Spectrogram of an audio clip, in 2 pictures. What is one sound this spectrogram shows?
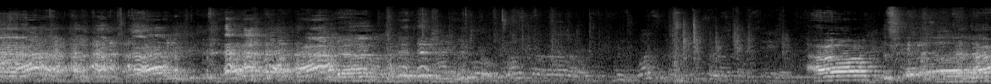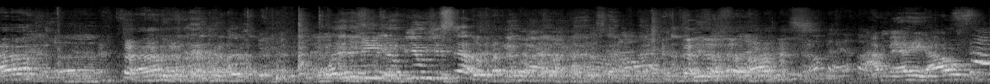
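A man speaks with animation to a room, his voice echoing slightly.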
